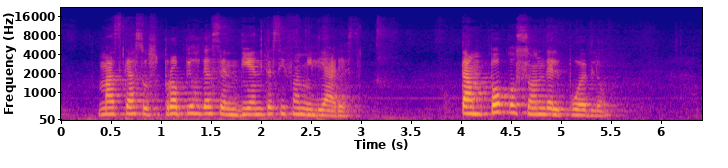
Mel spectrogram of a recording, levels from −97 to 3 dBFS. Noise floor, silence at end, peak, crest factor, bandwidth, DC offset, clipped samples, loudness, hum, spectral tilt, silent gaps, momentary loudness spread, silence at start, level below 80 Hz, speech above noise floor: -57 dBFS; 0.9 s; -4 dBFS; 20 dB; 13 kHz; under 0.1%; under 0.1%; -22 LUFS; none; -6.5 dB/octave; none; 9 LU; 0.35 s; -54 dBFS; 35 dB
